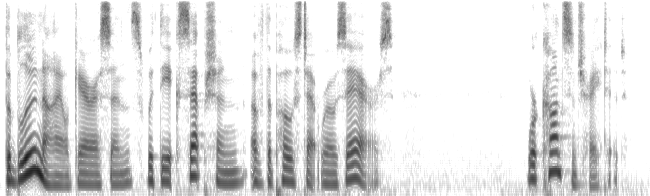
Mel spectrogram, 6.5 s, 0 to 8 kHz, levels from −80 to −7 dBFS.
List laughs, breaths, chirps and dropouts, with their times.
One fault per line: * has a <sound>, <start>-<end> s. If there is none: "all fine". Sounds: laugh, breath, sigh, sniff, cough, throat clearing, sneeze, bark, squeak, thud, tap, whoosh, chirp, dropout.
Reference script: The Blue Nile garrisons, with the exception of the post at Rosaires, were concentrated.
all fine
